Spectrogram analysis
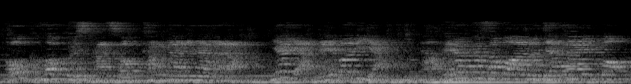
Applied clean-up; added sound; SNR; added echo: none; none; none; reverberation time 1.0 s.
